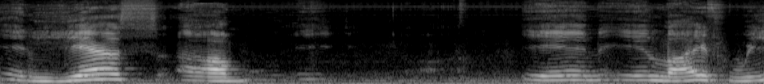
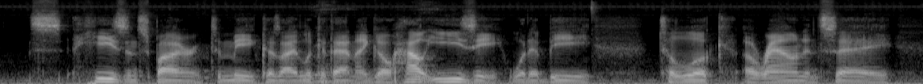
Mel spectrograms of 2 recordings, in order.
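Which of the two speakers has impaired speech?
The first: cerebral palsy; from birth.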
